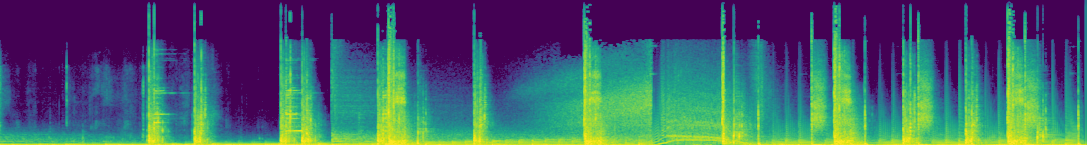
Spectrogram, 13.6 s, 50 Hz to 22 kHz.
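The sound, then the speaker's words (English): Gunshots from a budget AR rifle with a 16-inch barrel, fired at targets from 100 to 200 yards: many sharp, loud cracks at irregular intervals over a steady background hum. “All right, boys and girls, we got the poverty tier AR here. We're gonna take a few shots here at 100, 150, maybe stretch her out to 200 a little bit.”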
